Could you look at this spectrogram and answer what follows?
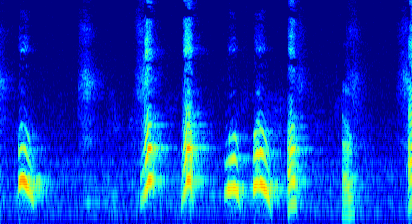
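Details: Pet scarlet macaw vocalizing indoors: a series of loud, harmonic, arched squawk-like calls, about eight in four seconds, each rising then falling, with short gaps between them.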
